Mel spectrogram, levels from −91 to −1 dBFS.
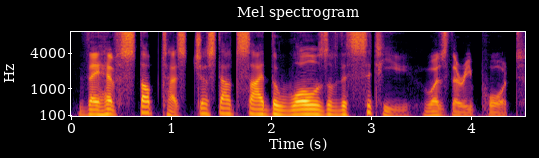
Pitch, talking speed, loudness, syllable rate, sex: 110 Hz, 185 wpm, -18 LUFS, 4.5 syllables/s, male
